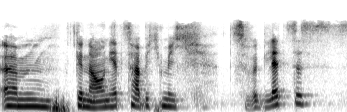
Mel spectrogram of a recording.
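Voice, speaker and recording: A woman speaks in a medium pitch. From Münsterland, Germany. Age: 30s. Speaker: police detective and triathlete. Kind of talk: interview. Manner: hesitant with frequent fillers.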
